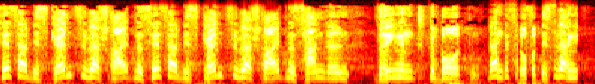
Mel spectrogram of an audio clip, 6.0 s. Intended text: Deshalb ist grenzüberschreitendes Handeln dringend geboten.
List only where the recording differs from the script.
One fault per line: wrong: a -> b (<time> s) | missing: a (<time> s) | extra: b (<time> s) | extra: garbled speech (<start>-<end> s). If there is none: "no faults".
extra: deshalb ist grenzüberschreitendes (1.5 s)
extra: garbled speech (4.9-5.8 s)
